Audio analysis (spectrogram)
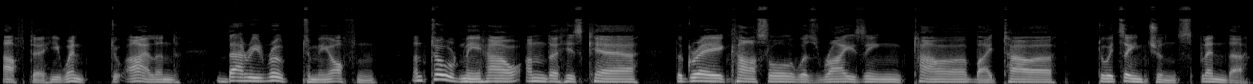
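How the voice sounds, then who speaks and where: A man reading a first-person horror story in a measured, formal, dramatic storytelling manner. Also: medium pitch, no echo, studio quality.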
